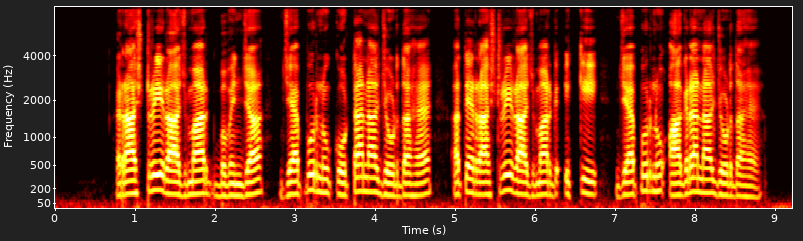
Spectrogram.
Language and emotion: Punjabi, neutral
